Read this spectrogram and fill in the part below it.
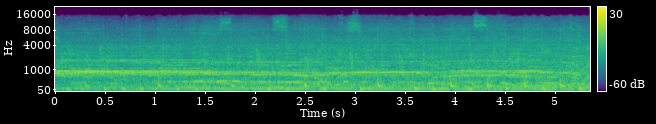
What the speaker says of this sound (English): Crowd are happy with that result.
